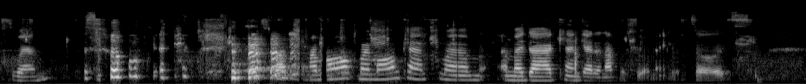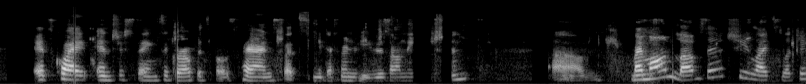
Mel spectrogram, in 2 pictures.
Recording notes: This podcast is created from Instagram Live recordings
